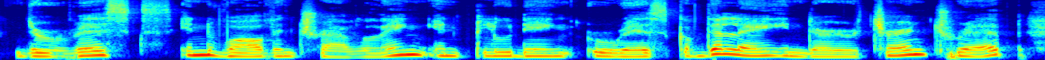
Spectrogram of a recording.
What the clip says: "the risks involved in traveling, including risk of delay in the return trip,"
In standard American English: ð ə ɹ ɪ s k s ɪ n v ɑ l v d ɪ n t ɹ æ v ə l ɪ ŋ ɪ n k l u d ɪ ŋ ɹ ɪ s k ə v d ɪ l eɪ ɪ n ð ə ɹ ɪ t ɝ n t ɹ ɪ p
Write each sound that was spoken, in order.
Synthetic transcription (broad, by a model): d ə ɹ ɪ s k s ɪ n v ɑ l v ɪ n t ɹ æ v ə l ɪ ŋ ɪ n k l u d ɪ ŋ ɹ ɪ s k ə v d ɪ l eɪ ɪ n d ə ɹ ɪ t ɝ n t ɹ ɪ p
